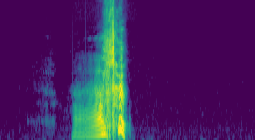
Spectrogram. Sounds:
Sneeze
